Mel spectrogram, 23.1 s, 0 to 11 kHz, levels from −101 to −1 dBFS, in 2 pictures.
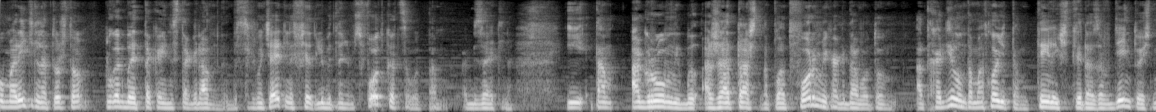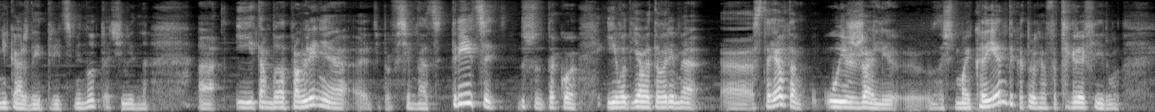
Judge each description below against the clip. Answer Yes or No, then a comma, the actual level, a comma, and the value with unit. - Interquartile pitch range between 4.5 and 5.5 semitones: No, average, 3.2 semitones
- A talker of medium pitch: Yes, medium, 145 Hz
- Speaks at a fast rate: Yes, fast, 180 wpm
